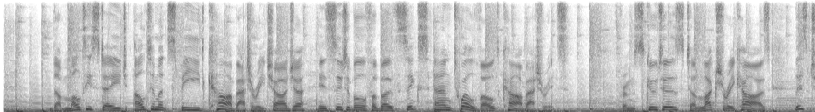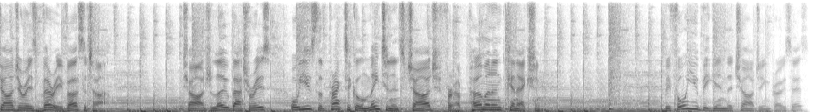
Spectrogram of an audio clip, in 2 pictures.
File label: UK Product Film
